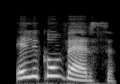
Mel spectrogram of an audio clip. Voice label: "ele conversa", portugues; conversar; portugues/verbos

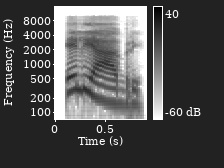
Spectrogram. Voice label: "ele abre", portugues; verbos

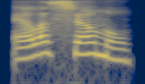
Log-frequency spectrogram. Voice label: "elas chamam", portugues; chamar; portugues/verbos

